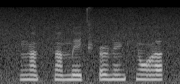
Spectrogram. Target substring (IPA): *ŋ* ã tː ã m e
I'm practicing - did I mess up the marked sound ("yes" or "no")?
no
